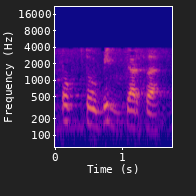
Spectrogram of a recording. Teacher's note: sukun yang ada di akhir ini diganti dengan kasrah. Asalnya uktub ad-darsa menjadi uktubid darsa.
